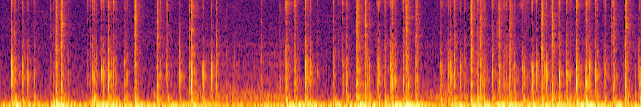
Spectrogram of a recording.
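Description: Fingertips of both hands tap rapidly on the low-profile plastic chiclet keys of a black laptop with a hollow body, in continuous typing. The result is a dense, quick stream of short, dry clicks with a low, hollow thump beneath each bright tap, and each stroke dies away almost at once.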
